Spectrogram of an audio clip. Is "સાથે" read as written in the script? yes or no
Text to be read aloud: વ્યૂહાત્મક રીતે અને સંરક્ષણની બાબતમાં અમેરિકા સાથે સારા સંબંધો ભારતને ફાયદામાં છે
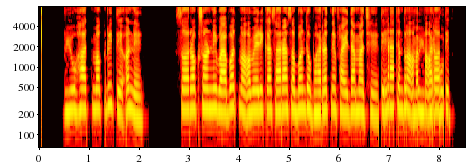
no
